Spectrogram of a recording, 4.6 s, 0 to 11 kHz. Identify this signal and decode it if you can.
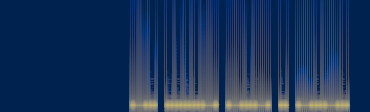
Morse code, heard as a keyed tone, about 22 wpm, 700 Hz. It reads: N4KEC
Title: USA Call Signs - 5 Characters - Repeated 3x - 22wpm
